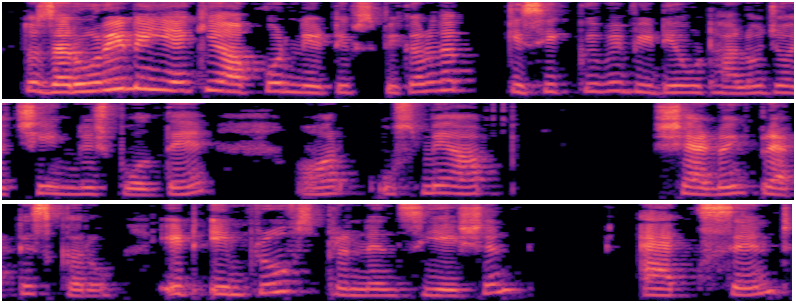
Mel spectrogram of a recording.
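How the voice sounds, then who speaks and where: A young woman teaching English, reading English phrases slowly and then explaining them in Hindi. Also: a little high, darkish tone.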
